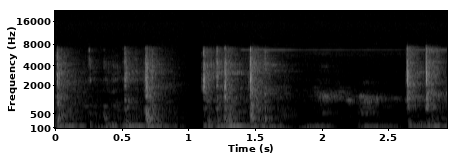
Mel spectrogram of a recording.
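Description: Quiet, close computer keyboard typing in bursts of rapid clicks with a short pause in the middle, heard alone in a quiet room.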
